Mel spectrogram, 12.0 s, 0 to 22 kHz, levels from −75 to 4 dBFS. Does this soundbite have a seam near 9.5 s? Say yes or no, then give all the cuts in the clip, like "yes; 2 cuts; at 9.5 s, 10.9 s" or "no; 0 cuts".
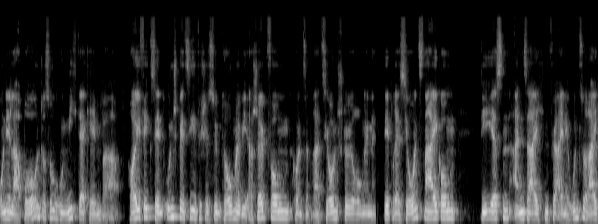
no; 3 cuts; at 2.5 s, 5.8 s, 7.5 s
